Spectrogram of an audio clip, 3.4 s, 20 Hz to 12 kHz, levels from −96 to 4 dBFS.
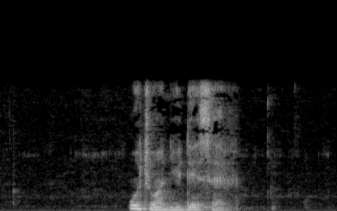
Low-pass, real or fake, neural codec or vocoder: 7.2 kHz; real; none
